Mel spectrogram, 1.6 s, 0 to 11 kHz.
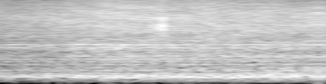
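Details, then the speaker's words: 2017 Central Boiler Classic Edge 550 outdoor wood boiler, after replacing the combustion draft blower, mic held near it: smooth steady whir, even mid-pitched hum, no rattle; now very quiet versus the earlier rickety sound. "Heck, it's running like a turbo engine now. So as you can hear, the blower is now very, very quiet compared to the rickety sound it was making before."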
